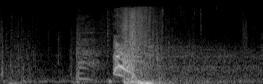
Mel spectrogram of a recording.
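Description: Flames burst with a sudden whoosh.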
